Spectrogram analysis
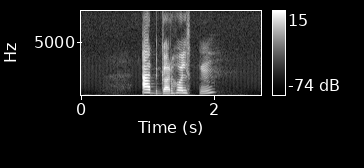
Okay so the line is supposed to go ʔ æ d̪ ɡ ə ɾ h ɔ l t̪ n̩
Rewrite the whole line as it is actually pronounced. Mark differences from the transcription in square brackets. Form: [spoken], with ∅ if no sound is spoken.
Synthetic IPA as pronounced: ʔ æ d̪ ɡ [ɑ] ɾ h ɔ l t̪ n̩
